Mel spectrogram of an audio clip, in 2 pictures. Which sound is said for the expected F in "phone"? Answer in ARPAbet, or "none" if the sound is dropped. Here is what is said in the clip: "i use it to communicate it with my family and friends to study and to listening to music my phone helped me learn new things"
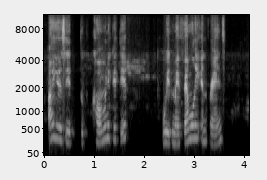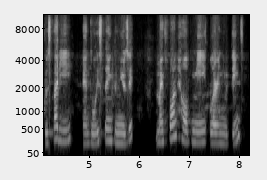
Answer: F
